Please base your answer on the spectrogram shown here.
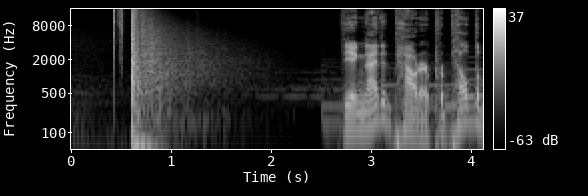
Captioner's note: gun firing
